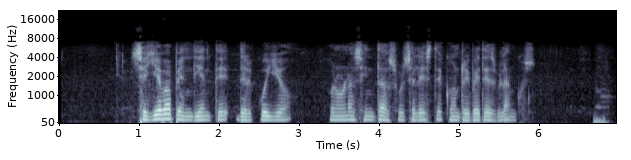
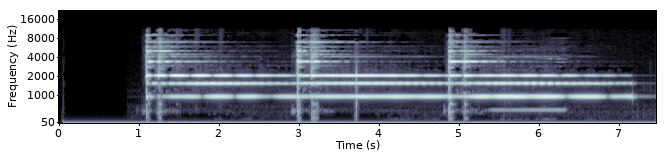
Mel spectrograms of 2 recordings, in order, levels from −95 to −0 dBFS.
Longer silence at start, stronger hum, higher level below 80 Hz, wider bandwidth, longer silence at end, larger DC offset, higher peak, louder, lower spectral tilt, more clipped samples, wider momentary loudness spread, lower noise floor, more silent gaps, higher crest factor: second, 0.9 s vs 1.1 s; neither; first, -46 dBFS vs -56 dBFS; second, 7.2 kHz vs 12 kHz; second, 0.1 s vs 0.25 s; second, under 0.1% vs 2%; second, -4 dBFS vs 0 dBFS; second, -24 LUFS vs -7 LUFS; first, -6.5 dB/octave vs 2.5 dB/octave; second, under 0.1% vs 0.3%; first, 18 LU vs 9 LU; second, -67 dBFS vs -86 dBFS; neither; first, 22 dB vs 10 dB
